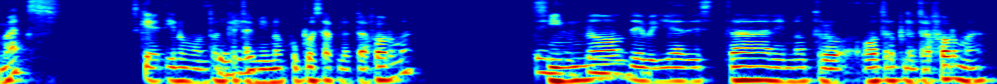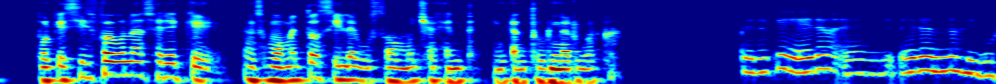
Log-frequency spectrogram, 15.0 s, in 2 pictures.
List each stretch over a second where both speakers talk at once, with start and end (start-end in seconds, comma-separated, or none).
4.0-5.2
